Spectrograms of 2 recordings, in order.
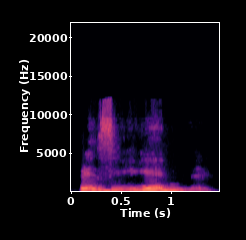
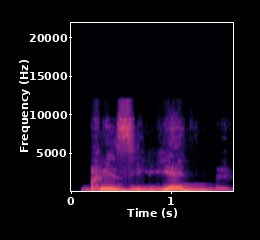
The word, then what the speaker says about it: brésilienne: No feminino, je suis, opa, no feminino, brésilienne, brésilienne, ok? Forçar o feminino aqui, hein? A pronúncia, hein? Forçar a pronúncia do feminino aqui.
